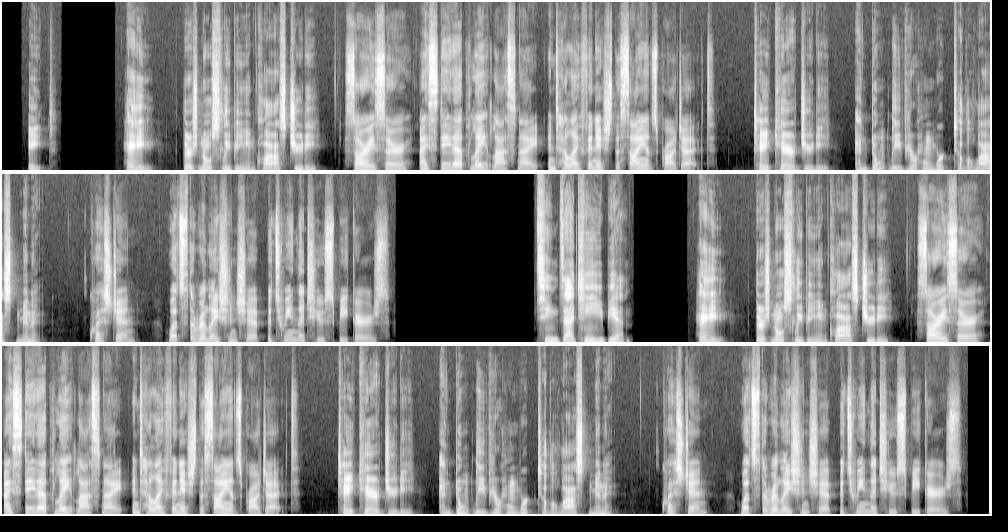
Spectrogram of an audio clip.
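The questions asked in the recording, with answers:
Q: What's the relationship between the two speakers?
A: Teacher and student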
